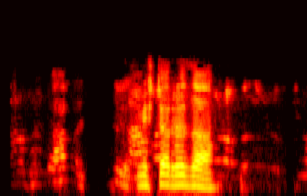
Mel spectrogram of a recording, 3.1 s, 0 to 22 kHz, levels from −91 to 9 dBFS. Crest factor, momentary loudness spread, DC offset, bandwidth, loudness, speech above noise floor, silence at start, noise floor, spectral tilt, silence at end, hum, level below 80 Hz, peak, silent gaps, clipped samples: 20 dB; 23 LU; under 0.1%; 7.4 kHz; -19 LUFS; 39 dB; 0.5 s; -60 dBFS; -6 dB/octave; 0.75 s; none; -66 dBFS; -4 dBFS; none; under 0.1%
